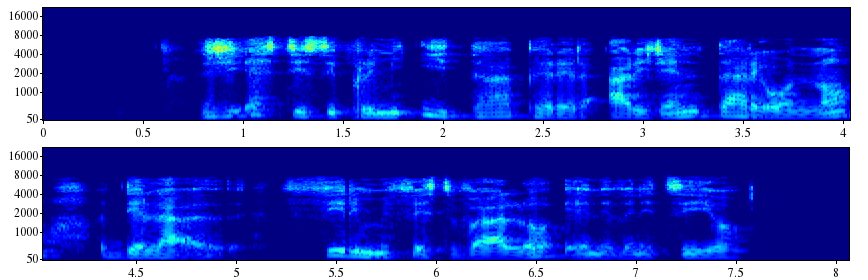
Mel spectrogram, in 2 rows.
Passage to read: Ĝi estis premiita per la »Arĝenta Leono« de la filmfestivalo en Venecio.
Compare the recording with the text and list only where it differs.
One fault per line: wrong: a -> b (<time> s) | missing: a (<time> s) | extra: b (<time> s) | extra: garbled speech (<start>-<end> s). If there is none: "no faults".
no faults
